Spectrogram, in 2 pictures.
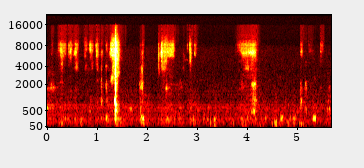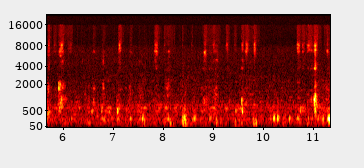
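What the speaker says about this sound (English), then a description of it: "Maybe I should write that down." Pen or pencil scratching out handwritten notes, faint and close, in short bursts of scribbling with a sharper tap or two and quiet stretches between.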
